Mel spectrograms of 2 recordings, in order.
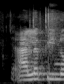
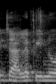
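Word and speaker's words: jalapeño: अब भाई हमें नहीं पता इसका क्या होता है, एलोपिनो होता है, लिखते जालपिनो है, जो भी है, पर प्रोनाउंसिएशन के रूल्स हैं तो हम फॉलो कर रहे हैं।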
